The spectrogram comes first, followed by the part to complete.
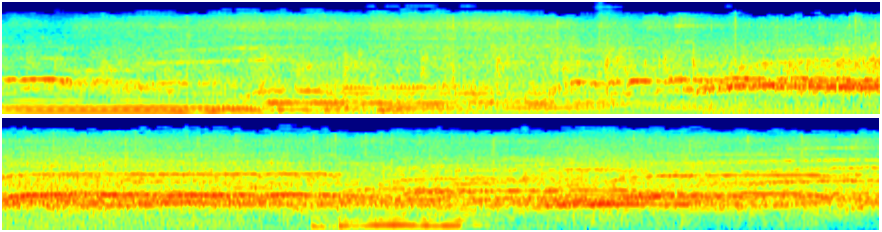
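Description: Live band on stage holding sustained chords, with a crowd whooping and screaming over it that gets louder about three and a half seconds in.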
